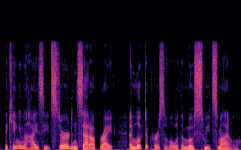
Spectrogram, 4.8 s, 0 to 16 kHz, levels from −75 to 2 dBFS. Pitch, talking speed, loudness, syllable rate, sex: 150 Hz, 235 wpm, -18 LUFS, 5.8 syllables/s, male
